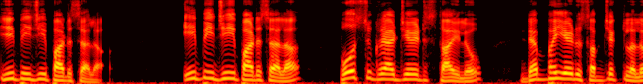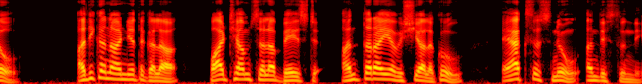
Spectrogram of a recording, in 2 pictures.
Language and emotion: Telugu, neutral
